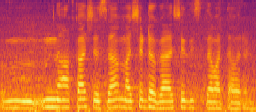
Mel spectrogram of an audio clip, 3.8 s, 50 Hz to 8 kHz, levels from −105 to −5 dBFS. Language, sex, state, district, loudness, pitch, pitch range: Konkani, female, Goa, North and South Goa, -14 LUFS, 180 Hz, 170-190 Hz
